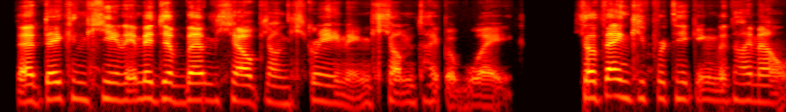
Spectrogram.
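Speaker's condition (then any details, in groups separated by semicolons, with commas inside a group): Cerebral palsy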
